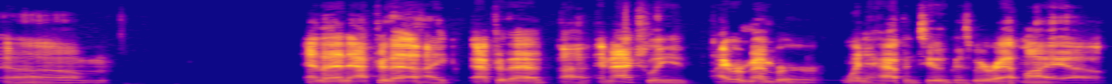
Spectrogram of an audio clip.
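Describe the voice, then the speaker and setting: A man's voice: on the low side, normal speed, pushed and bright. A man chatting casually as a participant in a group online call, with dull, lo-fi sound. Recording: dull lo-fi internet call audio.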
